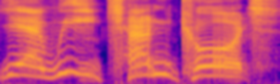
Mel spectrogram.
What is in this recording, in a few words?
traitor, Scotsman; speech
